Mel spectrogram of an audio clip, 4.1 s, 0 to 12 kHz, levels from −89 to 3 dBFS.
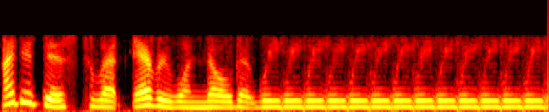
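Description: Speech heavily damaged by the G.723.1 codec runs through the whole clip. It sounds muffled and hoarse, with smeared consonants and a slowly updated voice model. The quality fits that codec's 6.3 kbit/s mode, and a spectrogram shows a hard ceiling with nothing above 3.8 kHz. From 2.13 s to the end, a broken-record loop repeats one 164 ms fragment about twelve times back to back, so the audio that should have played there is lost. The likely cause is a stalled player or stream resending its last buffer. On the waveform this appears as identical blocks tiling every 0.16 s, and on the spectrogram as a repeating vertical pattern.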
